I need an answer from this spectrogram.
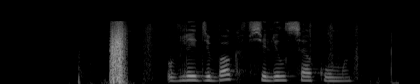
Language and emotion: Russian, neutral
